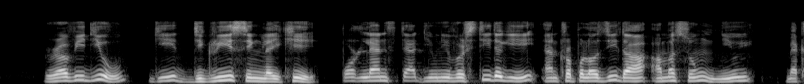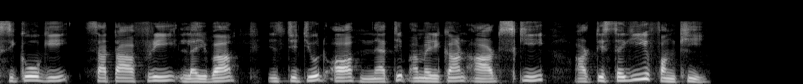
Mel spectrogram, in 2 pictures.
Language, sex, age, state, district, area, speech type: Manipuri, male, 18-30, Manipur, Kangpokpi, urban, read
